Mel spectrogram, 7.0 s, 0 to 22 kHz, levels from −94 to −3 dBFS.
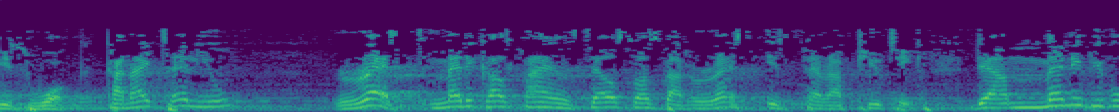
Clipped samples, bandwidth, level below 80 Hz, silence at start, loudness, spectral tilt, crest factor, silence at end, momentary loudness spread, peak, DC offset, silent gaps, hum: under 0.1%; 8 kHz; -52 dBFS; 0 s; -30 LUFS; -5 dB/octave; 16 dB; 0 s; 9 LU; -14 dBFS; under 0.1%; none; none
